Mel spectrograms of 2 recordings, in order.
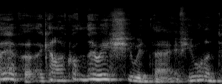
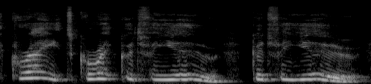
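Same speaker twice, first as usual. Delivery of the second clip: mock enthusiasm; 8 semitones higher, slower than usual. Real, not acted. Mock cheer for people's choices.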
